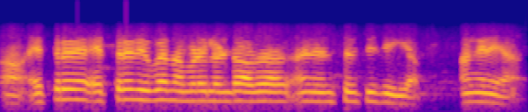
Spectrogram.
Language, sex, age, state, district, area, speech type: Malayalam, female, 30-45, Kerala, Kottayam, urban, conversation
